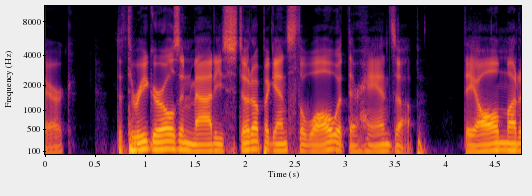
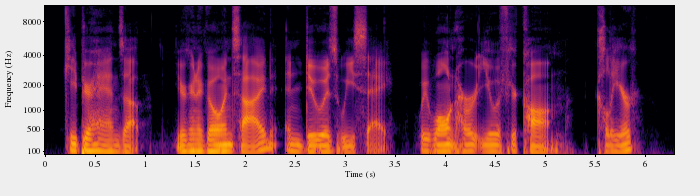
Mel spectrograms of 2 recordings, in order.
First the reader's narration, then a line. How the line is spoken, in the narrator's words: The masked man whispered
